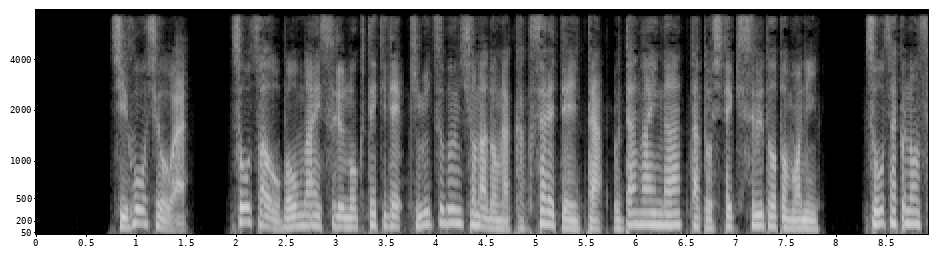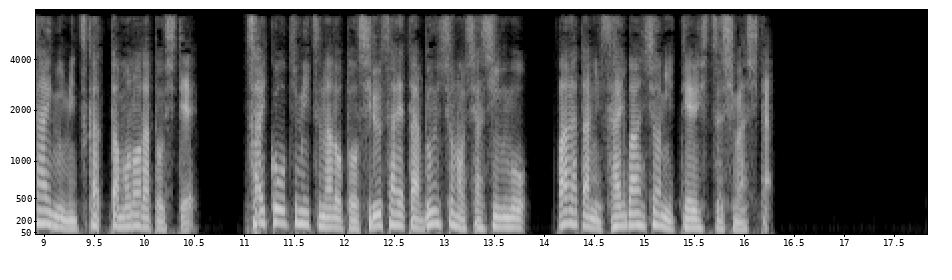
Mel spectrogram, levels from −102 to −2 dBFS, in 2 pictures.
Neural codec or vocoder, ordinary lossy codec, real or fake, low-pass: codec, 16 kHz in and 24 kHz out, 1.1 kbps, FireRedTTS-2 codec; MP3, 48 kbps; fake; 7.2 kHz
